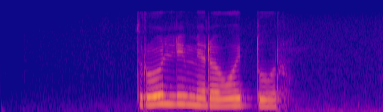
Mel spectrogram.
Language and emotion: Russian, neutral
